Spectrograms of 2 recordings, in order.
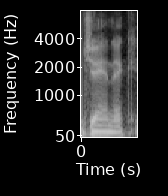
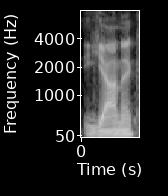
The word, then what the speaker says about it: Yannick: has crashed after um I could keep saying Janik it's Yannick is that the correct pronunciation it's it's ionic yeah I'm not going back and changing it but I'll acknowledge it here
